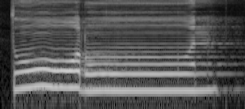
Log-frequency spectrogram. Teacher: Huruf ra dibaca tafkhim karena berharokat dhammah. Cara bacanya tebal.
